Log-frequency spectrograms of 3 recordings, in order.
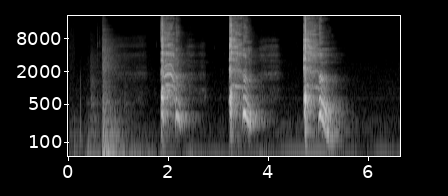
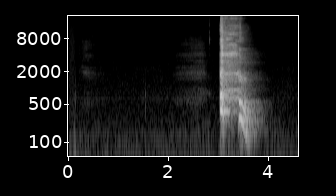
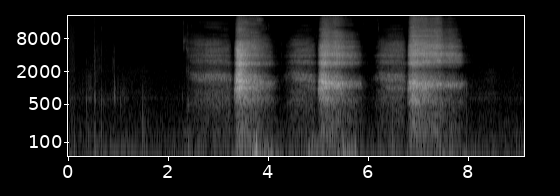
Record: three_cough_length: 6.7 s
three_cough_amplitude: 16041
three_cough_signal_mean_std_ratio: 0.35
cough_length: 4.6 s
cough_amplitude: 16314
cough_signal_mean_std_ratio: 0.25
exhalation_length: 9.1 s
exhalation_amplitude: 3682
exhalation_signal_mean_std_ratio: 0.41
survey_phase: beta (2021-08-13 to 2022-03-07)
age: 45-64
gender: Female
wearing_mask: 'No'
symptom_none: true
smoker_status: Ex-smoker
respiratory_condition_asthma: false
respiratory_condition_other: false
recruitment_source: REACT
submission_delay: 1 day
covid_test_result: Negative
covid_test_method: RT-qPCR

